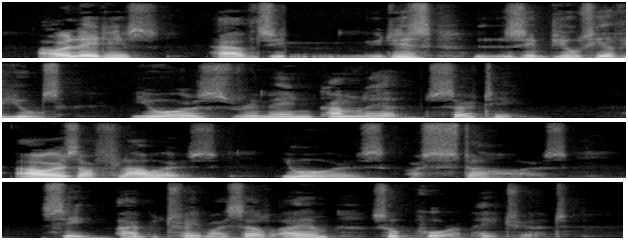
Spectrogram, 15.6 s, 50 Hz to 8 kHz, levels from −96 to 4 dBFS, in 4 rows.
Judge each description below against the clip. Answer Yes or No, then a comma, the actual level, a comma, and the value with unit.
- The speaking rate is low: Yes, slow, 120 wpm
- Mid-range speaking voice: Yes, medium, 165 Hz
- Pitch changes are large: Yes, wide, 7.1 semitones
